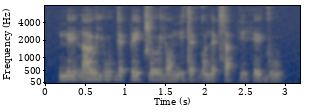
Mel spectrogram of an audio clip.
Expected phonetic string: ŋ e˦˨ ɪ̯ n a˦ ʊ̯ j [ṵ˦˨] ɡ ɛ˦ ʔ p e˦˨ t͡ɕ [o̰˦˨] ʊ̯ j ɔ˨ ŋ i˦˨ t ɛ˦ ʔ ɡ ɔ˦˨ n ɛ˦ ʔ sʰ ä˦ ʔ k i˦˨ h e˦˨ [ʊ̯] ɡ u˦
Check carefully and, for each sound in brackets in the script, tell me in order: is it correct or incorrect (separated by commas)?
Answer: incorrect, incorrect, incorrect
